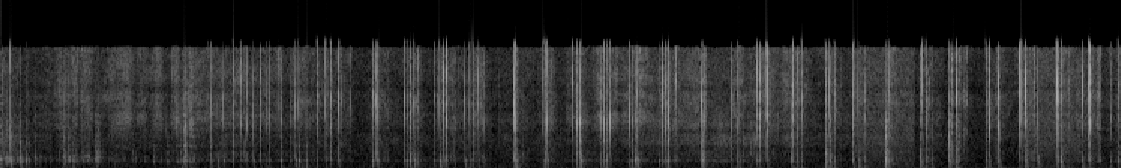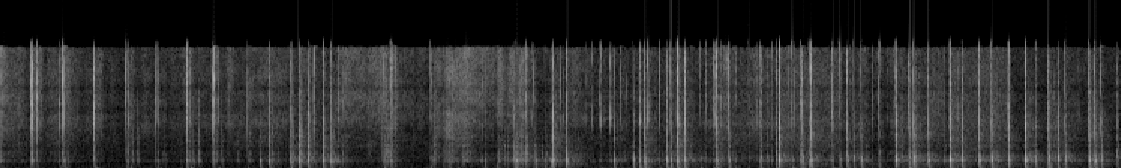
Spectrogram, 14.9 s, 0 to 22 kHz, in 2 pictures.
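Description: Long nails tap rapidly on a hollow blue plastic Blu-ray case, first along its spine and then on its front cover. The result is a dense patter of dry, clicky taps with no low end and almost no ring. The taps grow louder and sharper toward the end, with a faint midrange tone around 1.1 kHz.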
